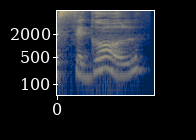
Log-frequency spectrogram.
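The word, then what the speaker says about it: סגול: However, in Ashkenazi Hebrew, they are distinct, where segol is pronounced e, tzere is pronounced a.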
